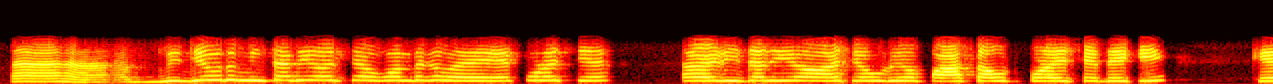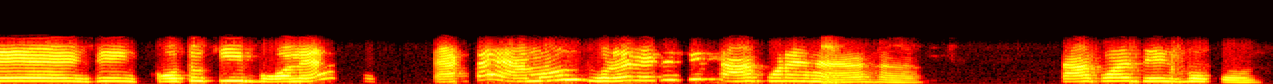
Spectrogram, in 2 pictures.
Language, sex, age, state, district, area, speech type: Bengali, female, 30-45, West Bengal, Darjeeling, rural, conversation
